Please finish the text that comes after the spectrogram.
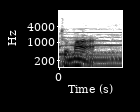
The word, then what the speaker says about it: Tomar: Tomar, more correctly pronounced Tomar, is a small town 130 kilometers from Lisbon.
